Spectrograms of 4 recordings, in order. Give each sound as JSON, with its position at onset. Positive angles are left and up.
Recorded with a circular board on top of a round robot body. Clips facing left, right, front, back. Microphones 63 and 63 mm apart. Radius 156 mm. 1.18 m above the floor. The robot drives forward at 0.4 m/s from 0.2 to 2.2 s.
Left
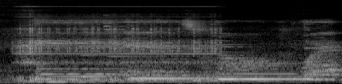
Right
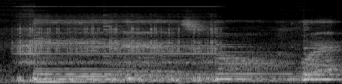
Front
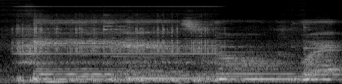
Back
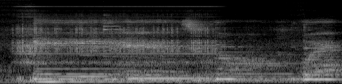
{"t": 0.3, "sound": "a guitar", "azimuth_deg": -65, "distance_m": 7.5}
